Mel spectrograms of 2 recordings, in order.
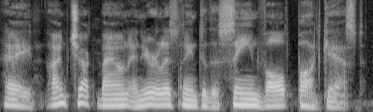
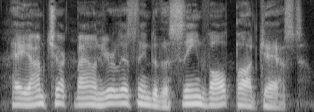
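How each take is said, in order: First: It is said slower with less energy. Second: It is said quicker with more energy.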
